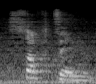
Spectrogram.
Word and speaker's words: soften: Soften, the T is silent, it is soften.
